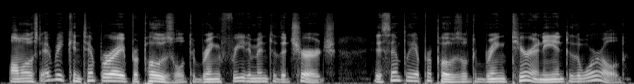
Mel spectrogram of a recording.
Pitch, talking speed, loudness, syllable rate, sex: 135 Hz, 190 wpm, -18 LUFS, 6.4 syllables/s, male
